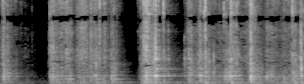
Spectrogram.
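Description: Coins clicking and rattling against a clear plastic container held in the hand. A quick run of small clicks starts about half a second in and grows louder about a second in.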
